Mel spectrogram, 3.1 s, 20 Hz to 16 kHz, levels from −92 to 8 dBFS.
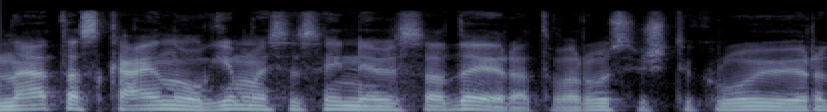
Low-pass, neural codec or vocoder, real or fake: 10.8 kHz; none; real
